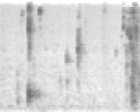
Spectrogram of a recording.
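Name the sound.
person drinking water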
